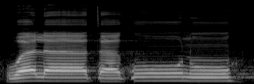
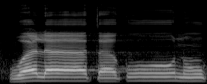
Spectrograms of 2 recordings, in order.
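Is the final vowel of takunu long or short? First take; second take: long; short. First: The final vowel is held for full length. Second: The final vowel is clipped short. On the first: The speaker calls it right. "dua harokat semua ya" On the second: The speaker calls it wrong. "Jangan sampai yang terakhir biasanya hilang ... jangan seperti itu"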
